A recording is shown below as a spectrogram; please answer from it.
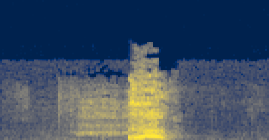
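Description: A single short, loud, pitched call about a second in that rises and then falls in pitch, with a hiss over it, played from the soundtrack of a projected film.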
